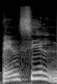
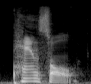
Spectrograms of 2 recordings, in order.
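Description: First: It is spoken with Spanish-style pronunciation. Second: It is spoken with English-style pronunciation. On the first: The speaker calls it wrong. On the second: The speaker calls it right.

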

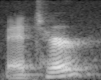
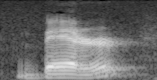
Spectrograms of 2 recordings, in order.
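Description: First: The t sounds like a clear, full t. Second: The t sounds like a soft, quick r. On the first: The speaker calls it wrong. "suena bien, pero con la T así de esa forma nos queda mucho más real" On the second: The speaker calls it right. "que la convertimos en una R suave"

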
